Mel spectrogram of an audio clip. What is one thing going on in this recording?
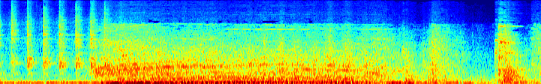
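A small diesel shunting engine rumbles as it rolls along rails.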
